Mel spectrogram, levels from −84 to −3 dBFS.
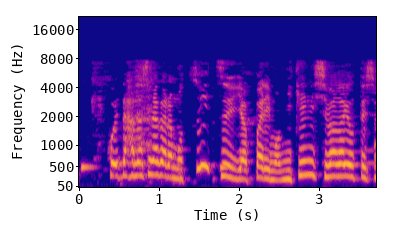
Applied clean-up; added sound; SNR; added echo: classical method Wiener filter.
